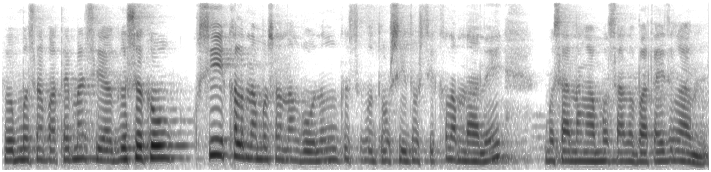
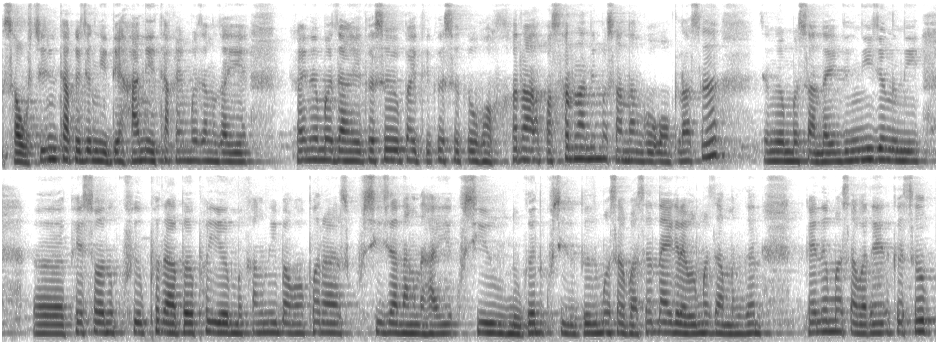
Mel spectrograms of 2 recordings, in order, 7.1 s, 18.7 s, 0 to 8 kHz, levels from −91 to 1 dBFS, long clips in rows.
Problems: constant background noise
